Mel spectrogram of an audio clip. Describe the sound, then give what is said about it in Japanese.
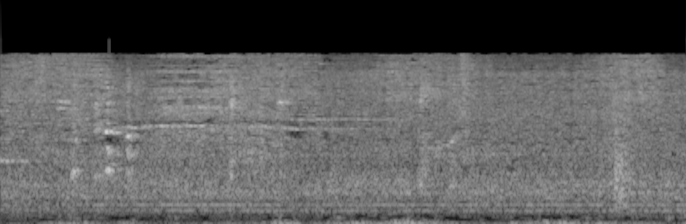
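A rapid express train pulling into a platform at a Japanese railway station, producing a continuous loud rumble and rattle of wheels with faint high squealing throughout. “到着は快速急行の豊橋行きでございます。”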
